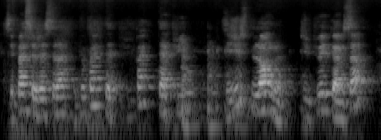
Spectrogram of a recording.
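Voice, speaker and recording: In a rehearsal hall with a cello playing, a man coaches a student through a master class, correcting often with "non" and singing the bow rhythms aloud. His voice is a little high and fairly quick, his manner animated. There is crowd noise, and the recording is roomy, distant and dull, dominated by loud cello.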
